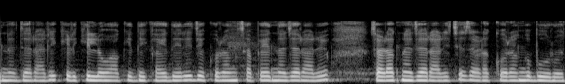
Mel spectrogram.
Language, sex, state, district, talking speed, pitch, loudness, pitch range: Rajasthani, female, Rajasthan, Nagaur, 305 wpm, 185 Hz, -16 LUFS, 180-190 Hz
